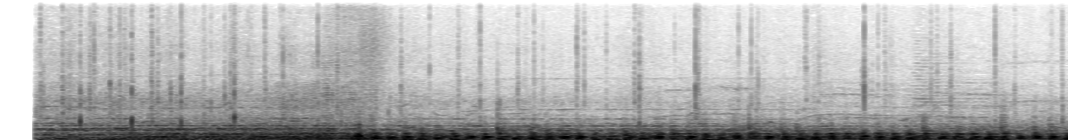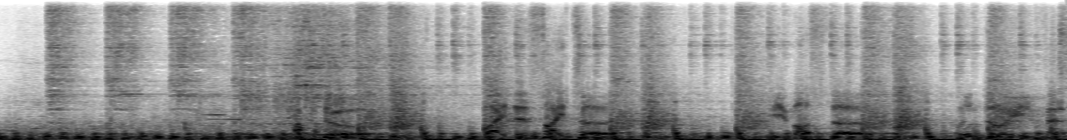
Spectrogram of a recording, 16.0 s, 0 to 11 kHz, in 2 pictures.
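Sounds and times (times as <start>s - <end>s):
low throbbing synth tones: 1.0s - 16.0s
drums: 8.3s - 16.0s.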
